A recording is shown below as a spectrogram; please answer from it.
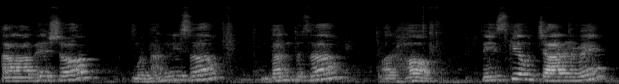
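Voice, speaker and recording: A man's voice: sits high, lively intonation, slow. A man with a Bihari accent teaching a grammar lesson in a classroom, asking the class questions and answering them himself. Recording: echoey room, far from mic, faint noise.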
